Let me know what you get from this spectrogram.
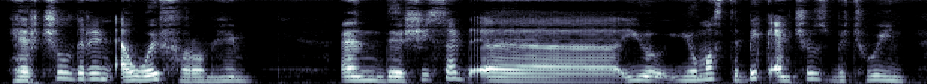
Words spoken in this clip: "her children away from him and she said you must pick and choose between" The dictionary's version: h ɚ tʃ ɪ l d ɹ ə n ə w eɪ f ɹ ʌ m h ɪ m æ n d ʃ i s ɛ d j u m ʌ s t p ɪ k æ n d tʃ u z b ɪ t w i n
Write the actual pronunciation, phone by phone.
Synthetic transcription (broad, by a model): h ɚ tʃ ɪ l d ɹ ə n ə w eɪ f ɹ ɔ m h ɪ m æ n d ʃ i s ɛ d j u m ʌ s t b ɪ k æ n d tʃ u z b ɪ t w i n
